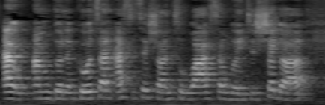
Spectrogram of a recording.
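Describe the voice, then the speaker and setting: A woman's voice: mid-range voice, steady tone, fast, fairly bright tone. A woman from Trinidad and Tobago with a Trinidadian accent, teaching a live online session on skincare for hair removal in a conversational way, often ending points with "right?". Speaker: sugaring educator. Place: home at evening, live stream. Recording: roomy echo, faint background noise.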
